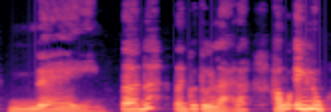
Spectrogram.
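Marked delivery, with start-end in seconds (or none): 0.1-1.0 "Name" long, sliding low; English falling glide. Shown as a demonstration. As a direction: let "Name" fall slowly. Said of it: "Nghe nó sang hơn không". (đọc "Name" kéo dài, đi xuống)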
